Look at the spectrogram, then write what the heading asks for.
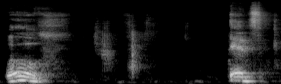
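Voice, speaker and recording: A man's voice: a little high, lively intonation, drawn-out words, creaky, darkish tone, full character voice. A man voicing a whiny, indignant monster with good manners, in a theatrical children's read-aloud style. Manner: theatrical, exaggerated complaining. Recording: echoey room.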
